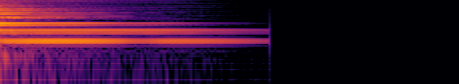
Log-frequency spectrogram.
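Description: Notification-bell 'ding' sound effect from a subscribe-button animation: a single struck chime of a few clear tones that rings and fades away, gone about a second and a half in.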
